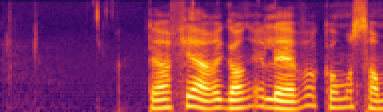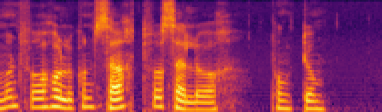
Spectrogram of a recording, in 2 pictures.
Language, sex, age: Norwegian, male, 23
